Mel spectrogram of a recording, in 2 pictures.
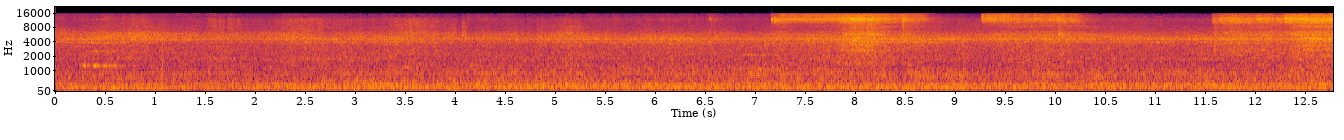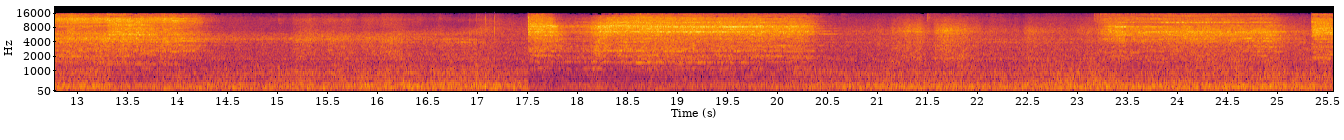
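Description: Two freight trains rolling past at once, a covered-hopper grain train and a double-stack intermodal, with a steady rumble and clatter of wheels on rail. High-pitched wheel squeal rises and falls several times, loudest about halfway through and again about three-quarters through.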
